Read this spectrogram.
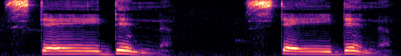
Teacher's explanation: cuando hay un vocal que lo sigue, en este caso el I en in, vamos a vincular la D y la I en in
